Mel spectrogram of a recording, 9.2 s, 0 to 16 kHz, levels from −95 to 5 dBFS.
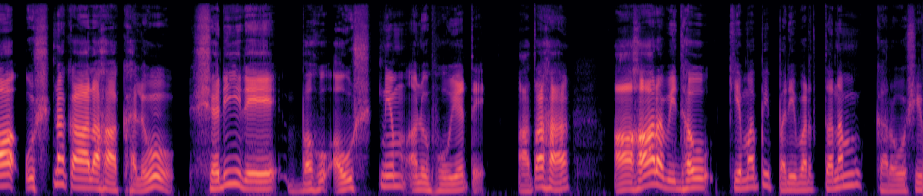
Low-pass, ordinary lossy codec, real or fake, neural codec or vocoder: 14.4 kHz; AAC, 96 kbps; real; none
